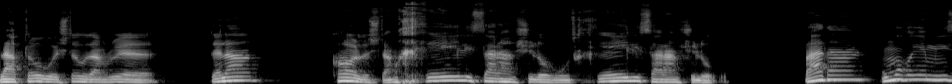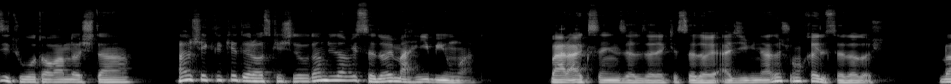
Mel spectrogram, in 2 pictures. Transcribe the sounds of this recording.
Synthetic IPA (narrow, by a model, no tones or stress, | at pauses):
læp̚t̪ʰɒboɡoʃt̪e̞buːd̪æmɾuːje | d̪̥e̞læm | kʰɒːɾd̪ɒʃt̪æmejliːsæɾæmʃuluɣbud̪̥xejliːsæɾæmʃulṵɣbṵd̪̥ | b̥æːd̪ænunmoːɣeje̞miːziːt̪ʰuot̪ʰɒːɣæmd̪ɒːʃt̪æm | hæminʃe̞cliːcʰe̞d̪eɾɒːz̥cʰe̞ʃiːd̪e̞buːd̪æmd̪iːd̪æmjese̞d̪ɒːjemæɦjiːbijumæ̰d̪̥ | bæɾæcse̞inze̞lzelecʰe̞se̞d̪ɒːjeʔæ̰d͡ʒiːbiːnæd̪ɒːʃt̪unxe̞jlise̞d̪ɒːd̪ɒ̰ʃt̪̚ | væ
